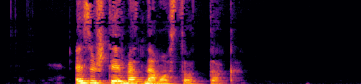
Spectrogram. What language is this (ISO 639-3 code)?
hun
